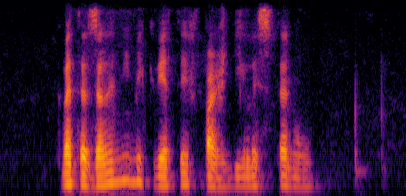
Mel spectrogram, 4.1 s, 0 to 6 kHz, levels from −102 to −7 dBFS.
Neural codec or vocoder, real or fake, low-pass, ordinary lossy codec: none; real; 5.4 kHz; Opus, 24 kbps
